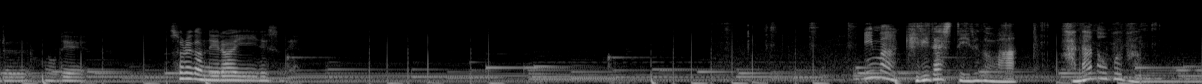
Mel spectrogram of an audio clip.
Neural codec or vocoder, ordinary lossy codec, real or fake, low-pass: none; none; real; 7.2 kHz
